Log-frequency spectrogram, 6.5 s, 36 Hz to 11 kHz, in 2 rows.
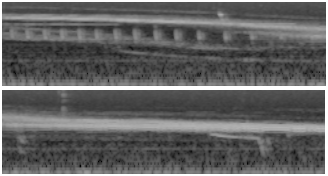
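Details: Weddell seal vocalizing under the sea ice of McMurdo Sound, Antarctica, in November 2017, 21 m down at the McMurdo Oceanographic Observatory: a long, loud, slowly falling trill over a quick series of pulsed clicks, with other seals' downsweeping whistles beneath.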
